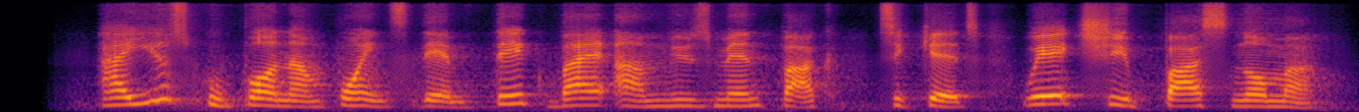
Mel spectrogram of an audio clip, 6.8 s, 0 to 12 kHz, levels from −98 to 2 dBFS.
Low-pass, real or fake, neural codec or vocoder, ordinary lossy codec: 10.8 kHz; fake; codec, 24 kHz, 0.5 kbps, DualCodec; none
